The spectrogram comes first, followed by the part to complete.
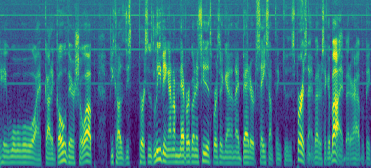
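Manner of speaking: normal talking voice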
